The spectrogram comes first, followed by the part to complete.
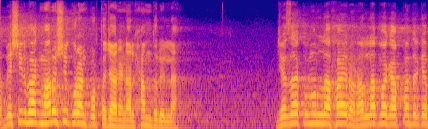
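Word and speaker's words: الحمد لله: এইতো আপনি পড়ছেন আলহামদুলিল্লাহ। শব্দটা কি? আলহামদুলিল্লাহ। এই হা এর মাখরাজ কোথায়? হা এর মাখরাজ কোথায়? বলেন একজন কন্ঠনালীর মাঝখান থেকে।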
